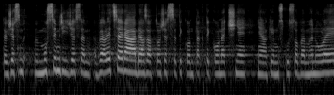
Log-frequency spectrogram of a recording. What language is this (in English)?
Czech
